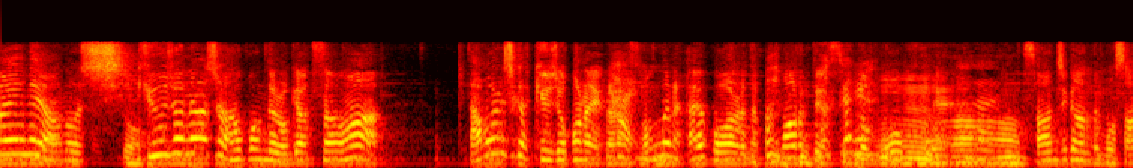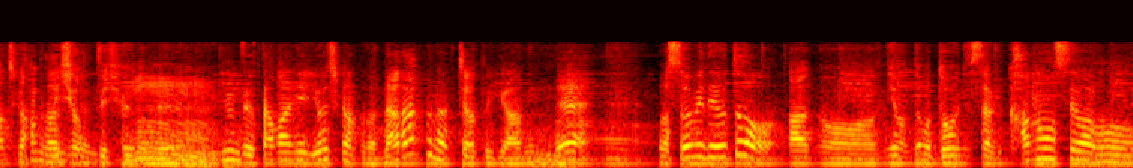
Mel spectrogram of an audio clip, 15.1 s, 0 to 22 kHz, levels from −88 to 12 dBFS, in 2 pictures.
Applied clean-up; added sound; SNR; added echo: neural mask model RNNoise.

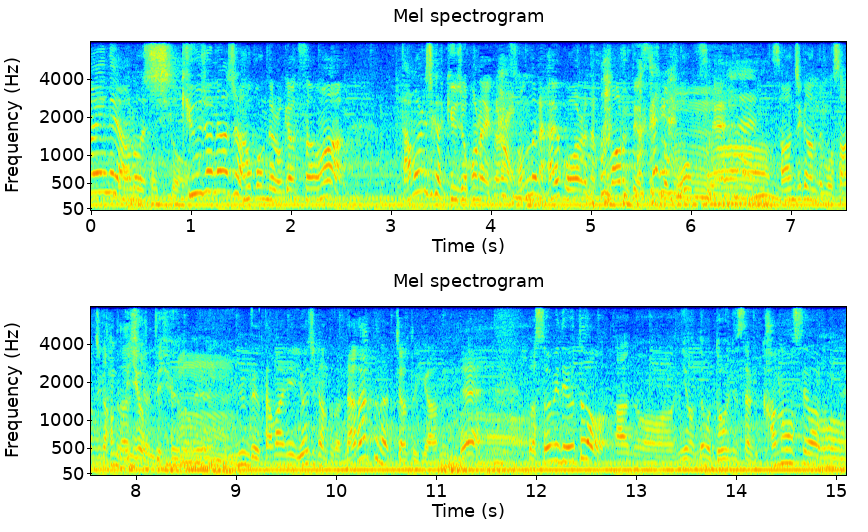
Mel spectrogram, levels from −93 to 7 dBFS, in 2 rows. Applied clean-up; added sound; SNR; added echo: none; Engine; 4 dB; none.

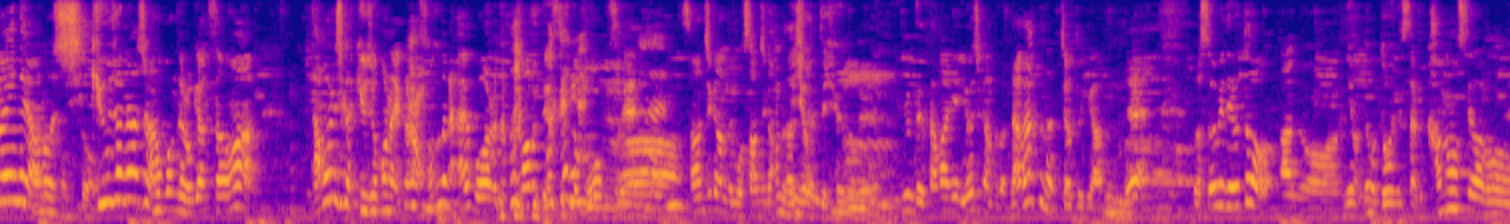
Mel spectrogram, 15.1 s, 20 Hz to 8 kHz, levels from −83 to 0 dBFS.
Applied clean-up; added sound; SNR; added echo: classical method log-MMSE.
